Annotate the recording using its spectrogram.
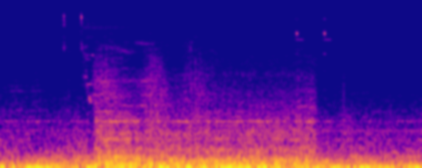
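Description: Heavy metal footsteps of a large walking machine thud and clank.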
